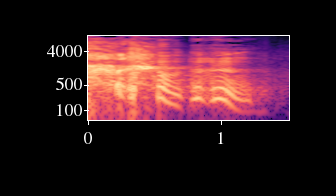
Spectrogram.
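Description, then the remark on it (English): A loud cough bursts out, followed by a rough, voiced hacking that trails off after about a second and a half. No one speaks. “I got a cough candy.”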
